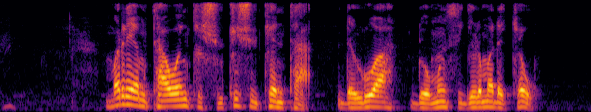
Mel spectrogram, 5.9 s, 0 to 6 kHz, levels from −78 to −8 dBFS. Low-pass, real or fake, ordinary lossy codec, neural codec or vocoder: 5.4 kHz; real; none; none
